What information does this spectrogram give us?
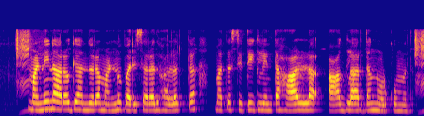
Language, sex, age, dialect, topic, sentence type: Kannada, female, 18-24, Northeastern, agriculture, statement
